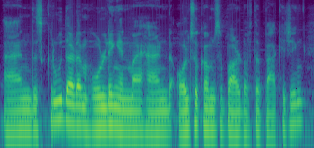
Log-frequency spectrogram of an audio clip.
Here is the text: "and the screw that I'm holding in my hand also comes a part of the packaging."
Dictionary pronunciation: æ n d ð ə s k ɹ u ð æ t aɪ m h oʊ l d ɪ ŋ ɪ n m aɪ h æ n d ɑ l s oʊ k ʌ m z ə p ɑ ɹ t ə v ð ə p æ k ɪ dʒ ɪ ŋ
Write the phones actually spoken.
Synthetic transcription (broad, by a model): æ n d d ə s k ɹ u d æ t aɪ m h oʊ l d ɪ ŋ ɪ n m aɪ h æ n d ɑ l s oʊ k ʌ m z ə p ɑ ɹ t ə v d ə p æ k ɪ dʒ ɪ ŋ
